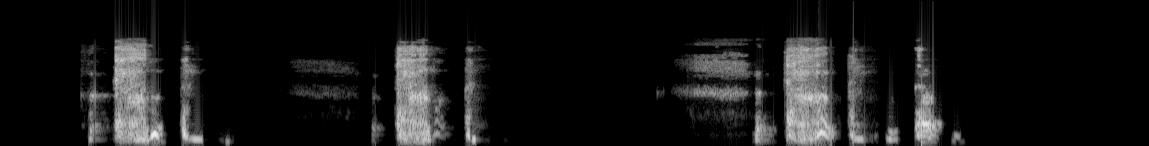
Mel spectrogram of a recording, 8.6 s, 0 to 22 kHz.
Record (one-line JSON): {"three_cough_length": "8.6 s", "three_cough_amplitude": 32767, "three_cough_signal_mean_std_ratio": 0.34, "survey_phase": "beta (2021-08-13 to 2022-03-07)", "age": "45-64", "gender": "Female", "wearing_mask": "No", "symptom_cough_any": true, "symptom_new_continuous_cough": true, "symptom_runny_or_blocked_nose": true, "symptom_sore_throat": true, "symptom_fatigue": true, "symptom_fever_high_temperature": true, "symptom_headache": true, "symptom_onset": "2 days", "smoker_status": "Ex-smoker", "respiratory_condition_asthma": false, "respiratory_condition_other": false, "recruitment_source": "Test and Trace", "submission_delay": "2 days", "covid_test_result": "Positive", "covid_test_method": "RT-qPCR"}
